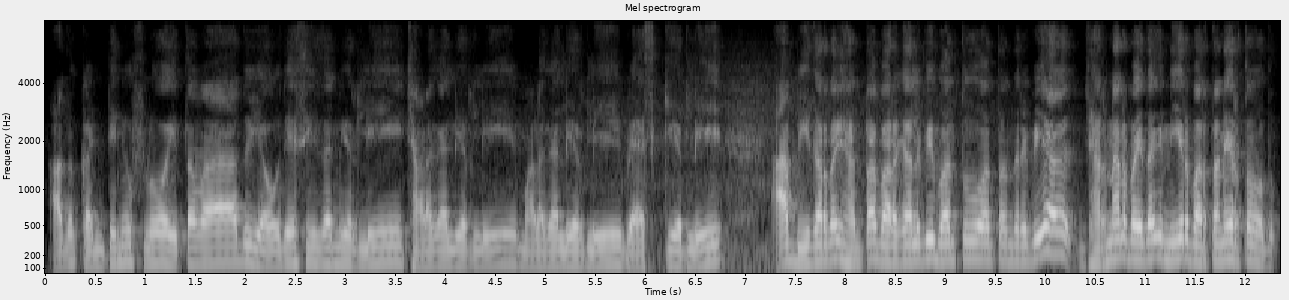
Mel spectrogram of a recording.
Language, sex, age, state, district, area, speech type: Kannada, male, 30-45, Karnataka, Bidar, urban, spontaneous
